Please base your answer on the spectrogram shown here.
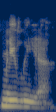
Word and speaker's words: Melia: It's pronounced May, like the month. Leah. It's a Hawaiian name, so the E is pronounced like an A. That's where the accent is. So it's Melia.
